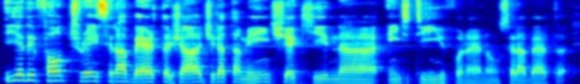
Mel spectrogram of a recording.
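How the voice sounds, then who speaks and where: A man leads a casual screen-recorded software lesson. His voice sits at an ordinary middle pitch, close on a desktop mic. He keeps it relaxed and chatty, checking in with listeners through frequent tag questions. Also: moderate pace. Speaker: software tutorial instructor.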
